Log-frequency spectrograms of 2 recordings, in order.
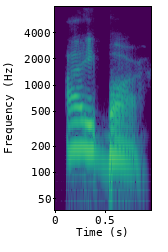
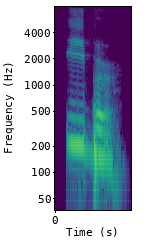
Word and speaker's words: Eber: No V in the Hebrew. The word the way you pronounce it is Ibar. Eber, like it says Eber, like right here.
